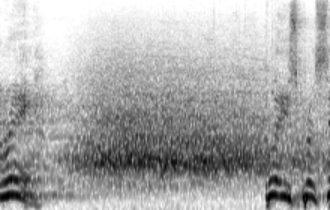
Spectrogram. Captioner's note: audience cheering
